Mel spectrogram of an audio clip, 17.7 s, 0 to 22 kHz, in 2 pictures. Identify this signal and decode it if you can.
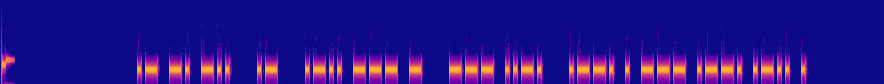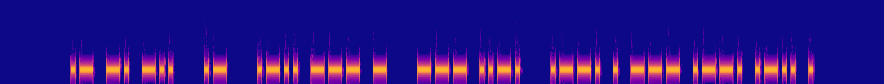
Morse code, heard as a keyed tone, about 29 wpm, 700 Hz. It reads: AND A LOT OF PEOPLE AND A LOT OF PEOPLE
